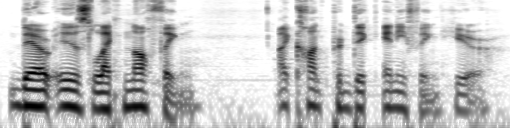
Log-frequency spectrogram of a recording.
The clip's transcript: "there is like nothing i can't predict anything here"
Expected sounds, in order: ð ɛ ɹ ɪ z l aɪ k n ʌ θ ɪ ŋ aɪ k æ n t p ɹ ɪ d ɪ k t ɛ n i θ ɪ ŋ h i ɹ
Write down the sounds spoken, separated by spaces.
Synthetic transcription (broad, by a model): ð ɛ ɹ ɪ z l aɪ k n ʌ θ ɪ ŋ aɪ k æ n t p ɹ ɪ d ɪ k t ɛ n i θ ɪ ŋ h i ɹ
